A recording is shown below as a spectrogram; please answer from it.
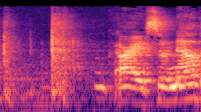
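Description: A man talking, starting about a second in, after a brief sharp click.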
